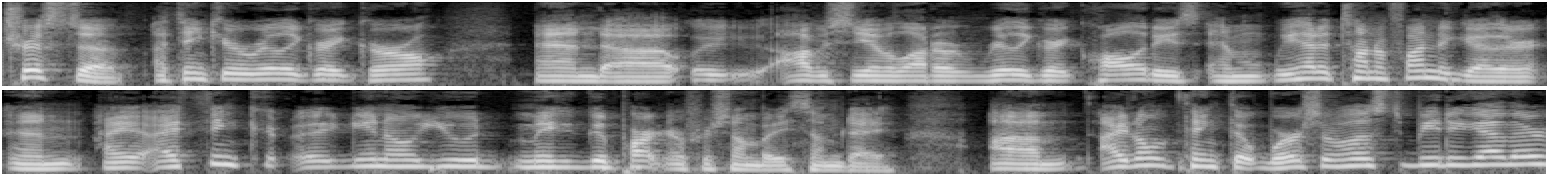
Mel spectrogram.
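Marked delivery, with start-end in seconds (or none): none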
